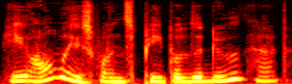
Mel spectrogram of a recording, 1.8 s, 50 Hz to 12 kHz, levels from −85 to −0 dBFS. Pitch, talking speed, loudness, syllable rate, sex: 190 Hz, 230 wpm, -14 LUFS, 5.2 syllables/s, male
